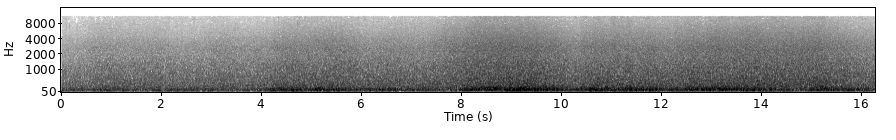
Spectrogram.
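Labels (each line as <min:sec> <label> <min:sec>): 0:00.0 A strong wind blows continuously outside. 0:16.3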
